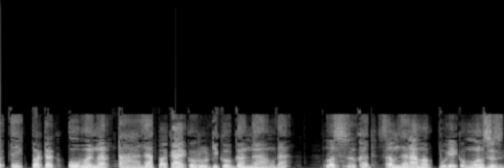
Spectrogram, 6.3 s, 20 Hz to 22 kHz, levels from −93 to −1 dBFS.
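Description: From start to end, the speech is band-limited and smeared. Nothing sounds above about 7.9 kHz, so sibilants lose their edge and turn dull. The damage is heavy. Sustained sounds warble, and the hiss of consonants has a fizzy, grainy texture. This is likely AAC compression, with an AAC-LC coder working at a low bitrate, one that fits around 16 kbps. Starved of bits, it lowers the cut-off and leaves gaps in the spectrum.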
